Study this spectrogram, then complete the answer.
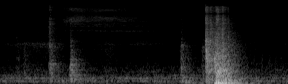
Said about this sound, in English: And I'm going to go close the door before we get started.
